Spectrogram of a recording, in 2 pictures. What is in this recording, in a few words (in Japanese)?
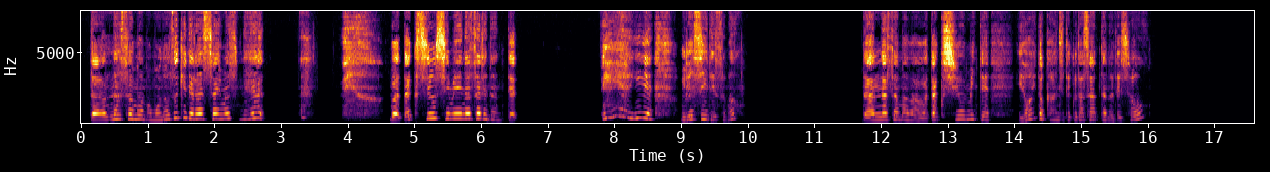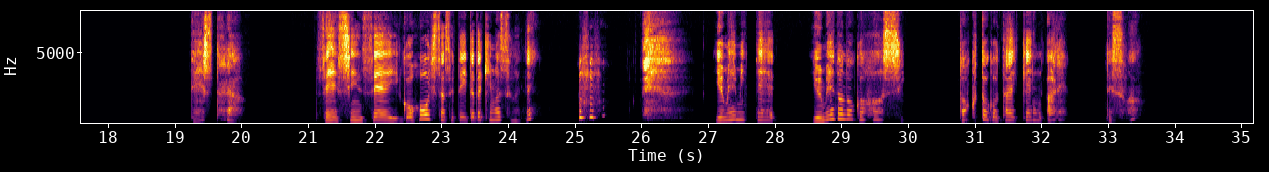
耳洗浄（バイノーラルマイク収録 効果音あり大きめ）, ASMR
